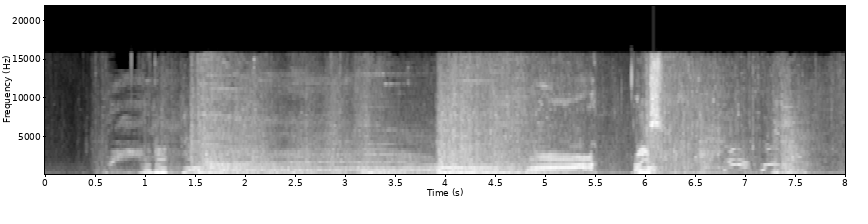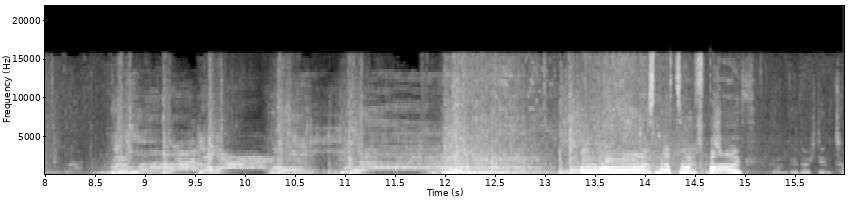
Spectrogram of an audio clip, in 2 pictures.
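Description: An axe strikes and slashes with heavy metallic impacts.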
